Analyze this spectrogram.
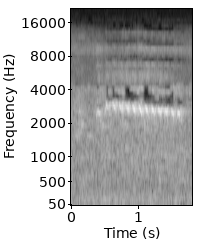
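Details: One clear, loud, descending run of rapid staccato notes from a White-throated kingfisher (Halcyon smyrnensis), about a second long, with a faint low rumble beneath.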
